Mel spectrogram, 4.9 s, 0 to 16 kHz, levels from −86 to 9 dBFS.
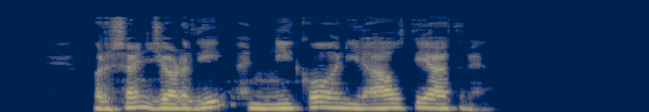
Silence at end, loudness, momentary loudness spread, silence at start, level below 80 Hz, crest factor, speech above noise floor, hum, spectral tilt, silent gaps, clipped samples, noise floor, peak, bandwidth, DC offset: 1.3 s; -21 LUFS; 7 LU; 0.7 s; -58 dBFS; 18 dB; 44 dB; none; -7 dB/octave; none; under 0.1%; -63 dBFS; -4 dBFS; 9.2 kHz; under 0.1%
